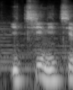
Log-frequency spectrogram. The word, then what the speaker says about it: 一: 숫자 1 의 경우 , " 이치 ( 一 )" 라는 읽기법 이 실제로 조금 더 자주 사용 됩니다 .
